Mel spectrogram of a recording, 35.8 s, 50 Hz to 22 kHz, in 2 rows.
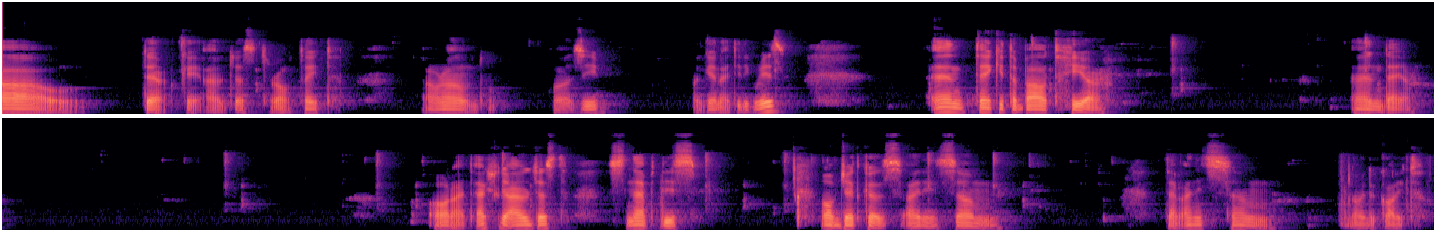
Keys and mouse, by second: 2.2-7.0 drag, 3.8 r, 9.7 click, 10.1-12.1 middle drag, 12.1 KP_1, 14.4 g, 16.9 g, 22.1 g, 25.7 KP_3, 28.1 z, 31.6 Tab, 32.3 a, 32.7 b.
